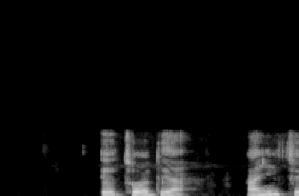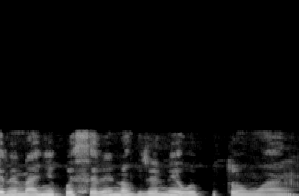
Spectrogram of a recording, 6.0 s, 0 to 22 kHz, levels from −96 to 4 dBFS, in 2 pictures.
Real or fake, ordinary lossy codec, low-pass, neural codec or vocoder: real; none; 7.2 kHz; none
